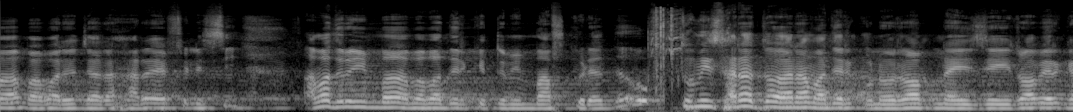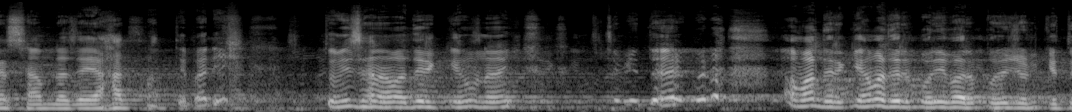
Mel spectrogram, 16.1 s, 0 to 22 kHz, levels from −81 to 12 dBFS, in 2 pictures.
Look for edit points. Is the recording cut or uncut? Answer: cut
